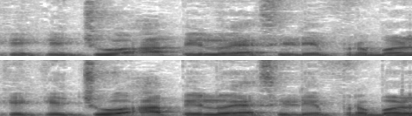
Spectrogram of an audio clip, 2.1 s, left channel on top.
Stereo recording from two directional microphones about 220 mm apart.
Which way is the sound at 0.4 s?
45° right (ahead or behind).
